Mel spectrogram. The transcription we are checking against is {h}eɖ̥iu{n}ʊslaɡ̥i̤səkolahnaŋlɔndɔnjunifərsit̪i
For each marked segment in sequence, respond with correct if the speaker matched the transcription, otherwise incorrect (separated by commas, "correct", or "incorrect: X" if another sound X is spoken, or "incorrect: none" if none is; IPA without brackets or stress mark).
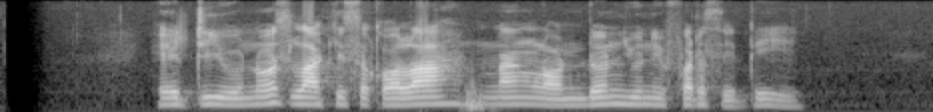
correct, correct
